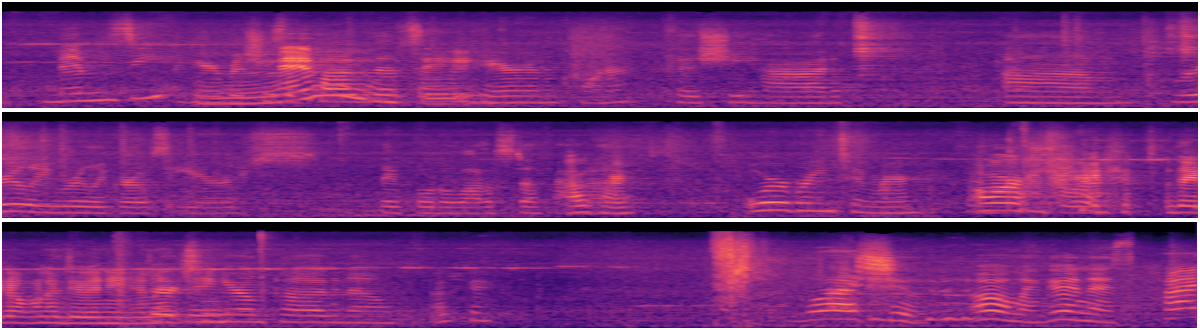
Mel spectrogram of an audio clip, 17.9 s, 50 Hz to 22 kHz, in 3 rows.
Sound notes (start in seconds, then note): 15.4 dog sneezes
